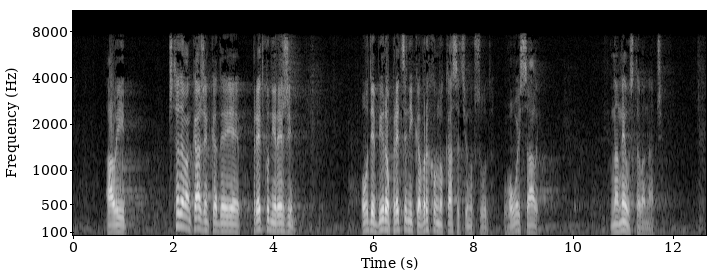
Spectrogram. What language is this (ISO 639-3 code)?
srp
